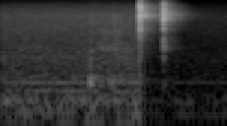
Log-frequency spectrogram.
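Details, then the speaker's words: Kodak Retina Reflex IV slow shutter speed after shifting the retard gear train: brief whirr, then opening click and closing click about a sixth of a second apart; speed now too slow, setting lies between this and the previous one. "That is definitely too slow. So somewhere back between the two."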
